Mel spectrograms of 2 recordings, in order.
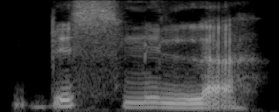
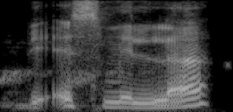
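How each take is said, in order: First: The vowel after 'bi' is dropped entirely. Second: An extra vowel is sounded after 'bi'. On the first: The speaker calls it right. "On dit directement Bismillah" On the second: The speaker calls it wrong. "Mais on prononce pas le alif"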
